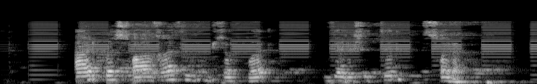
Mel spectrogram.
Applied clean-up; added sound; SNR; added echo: classical method WPE with log-MMSE.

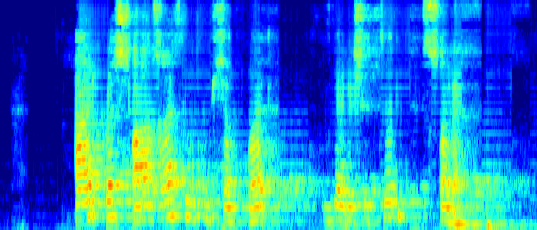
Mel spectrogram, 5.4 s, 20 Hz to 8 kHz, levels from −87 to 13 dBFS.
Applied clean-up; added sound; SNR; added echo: neural separator model SepFormer DNS4.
